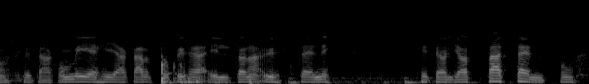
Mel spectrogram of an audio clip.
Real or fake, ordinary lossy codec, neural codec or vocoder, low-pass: real; Opus, 16 kbps; none; 7.2 kHz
